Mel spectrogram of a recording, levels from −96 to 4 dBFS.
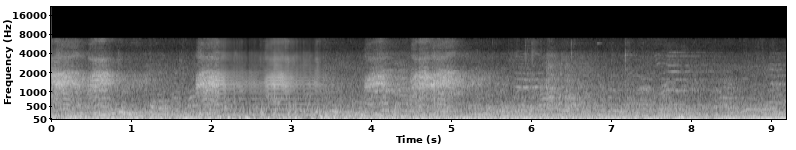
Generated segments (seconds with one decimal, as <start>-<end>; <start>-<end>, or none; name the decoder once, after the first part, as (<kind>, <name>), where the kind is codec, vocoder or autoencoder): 2.1-3.4 (vocoder, Vocos)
